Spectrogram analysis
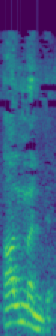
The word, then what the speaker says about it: almond: Almond. It's almond. Amen. L is silent.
